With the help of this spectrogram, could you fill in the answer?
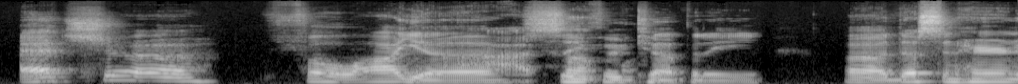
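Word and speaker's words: Atchafalaya: were amazing that place there yes so it's ATA Faya Seafood Company uh Dustin Heron if you watch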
